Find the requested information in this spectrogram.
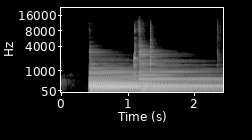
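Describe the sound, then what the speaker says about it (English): Guitar note played at the third fret and slid under steady finger pressure, one plucked attack ringing out with a brief shift in pitch and a light second pluck, sustaining and slowly decaying alone. "if you're not too sure about how to slide, I played my 3rd fret note"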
